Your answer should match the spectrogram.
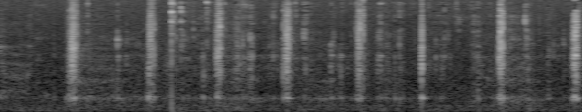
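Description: Black flying fish roe (tobiko) being chewed close to the microphone, the eggs popping in sharp, crisp clicks about twice a second.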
